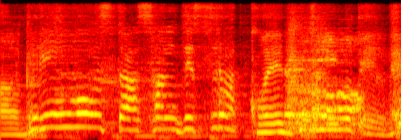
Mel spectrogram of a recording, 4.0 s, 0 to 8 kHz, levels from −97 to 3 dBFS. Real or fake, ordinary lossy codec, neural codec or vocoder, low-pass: fake; none; codec, 32 kHz, 1.9 kbps, SNAC; 7.2 kHz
